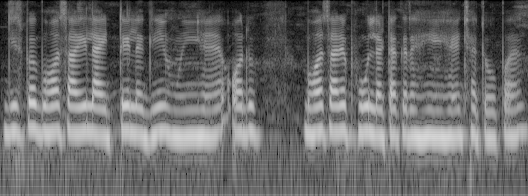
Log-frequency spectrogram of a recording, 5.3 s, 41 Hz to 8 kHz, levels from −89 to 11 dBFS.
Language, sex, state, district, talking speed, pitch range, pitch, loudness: Hindi, female, Uttar Pradesh, Lucknow, 195 wpm, 205-230 Hz, 220 Hz, -14 LUFS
